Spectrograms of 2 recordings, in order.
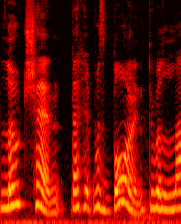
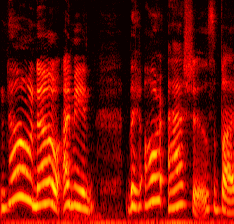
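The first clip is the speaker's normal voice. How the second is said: acted, slow speech through laughter; 2 semitones higher than usual. Voicing a character who laughs while answering a question: laughing while talking. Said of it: "she laughs and she's like".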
